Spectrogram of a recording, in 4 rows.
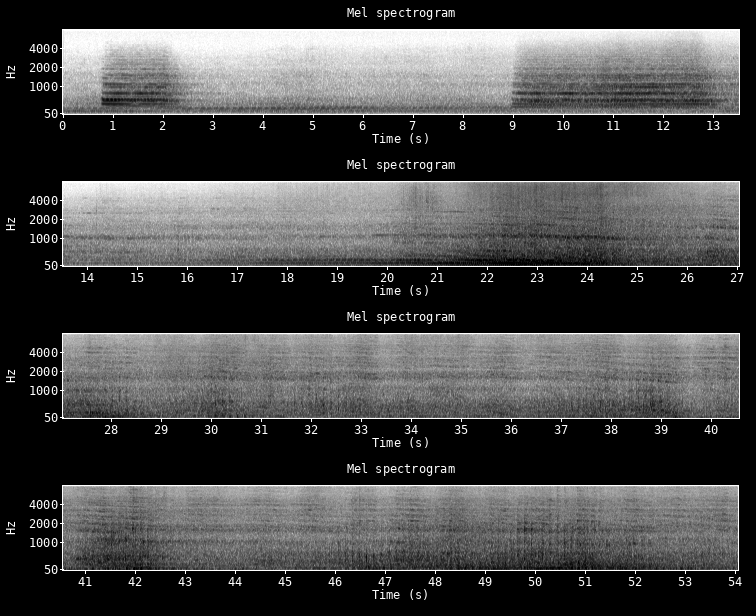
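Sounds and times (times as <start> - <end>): locomotive horn blast: 0.7 - 2.6, 9.0 - 13.9.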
